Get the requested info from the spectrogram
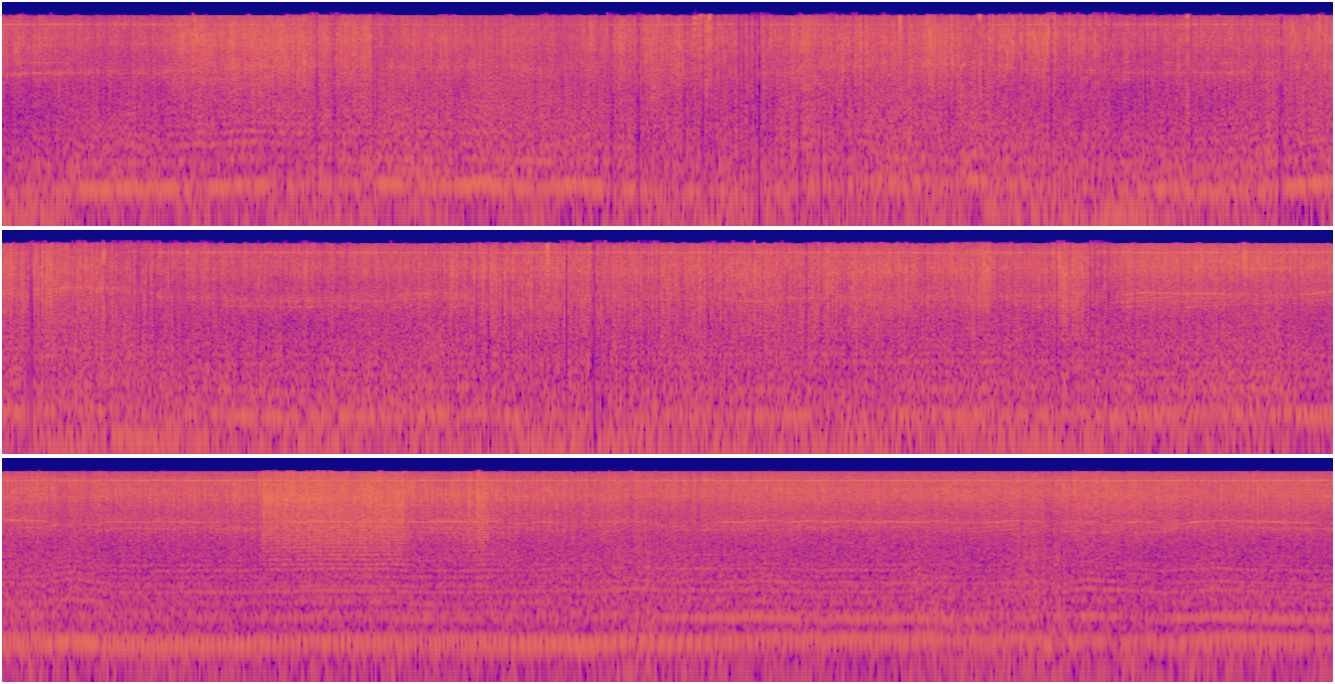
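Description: Multirotor drone's motors and propellers buzzing steadily, heard from the drone itself, the pitch shifting slightly as it manoeuvres.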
